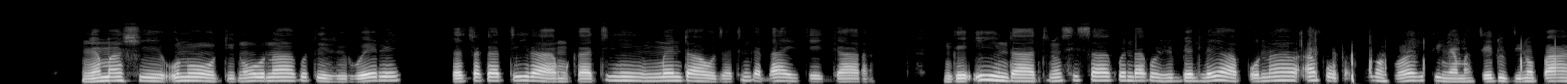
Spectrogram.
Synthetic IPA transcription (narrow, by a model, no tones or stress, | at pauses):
ɲamaʃiṵno̞tino̞nakutiʐirwe̞ɾe̞ | ʐ̥at͡ʃakatiɾamukatimwe̞ndaud͡zatiŋɡaɗaiteɡʱaːɾa | ŋɡe̞ʔindatino̞sisakwe̞ndakuʐibʱe̞ɮe̞japonaapo̞patino̞zwakutiɲamad͡ze̞ɗud͡zino̞paːna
